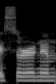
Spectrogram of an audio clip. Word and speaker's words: Suriname: Suriname. So that's probably SR. That's probably the abbreviation for that country. I bet Hmm. if I say Suriname, it's gonna sound country.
